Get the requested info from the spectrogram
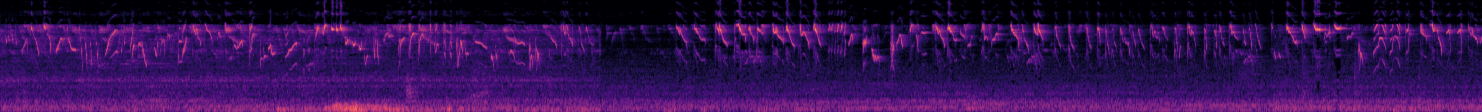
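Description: A white-eye (pleci) giving its harsh, rapid 'ngeriwik' twitter, a dense stream of high, quick down-sweeping notes. There is a short low thump about seven seconds in, and a brief lull just after twelve seconds where the background hiss drops.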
